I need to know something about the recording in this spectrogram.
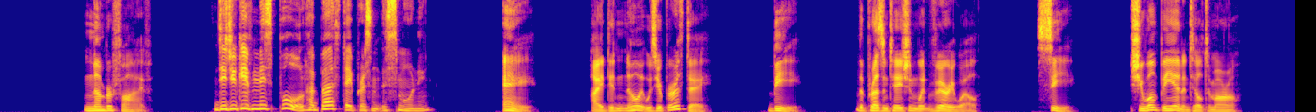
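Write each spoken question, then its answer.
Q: Did you give Miss Paul her birthday present this morning?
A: C: She won't be in until tomorrow.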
